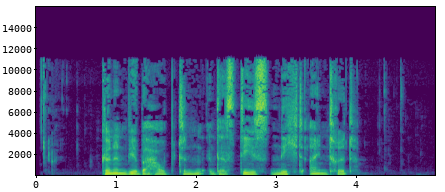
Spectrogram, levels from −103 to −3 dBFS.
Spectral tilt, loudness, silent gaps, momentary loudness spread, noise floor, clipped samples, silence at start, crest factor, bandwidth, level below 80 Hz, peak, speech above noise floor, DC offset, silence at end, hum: -3.5 dB/octave; -22 LUFS; none; 11 LU; -70 dBFS; under 0.1%; 0.1 s; 22 dB; 11.5 kHz; -46 dBFS; -4 dBFS; 47 dB; under 0.1%; 1 s; none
